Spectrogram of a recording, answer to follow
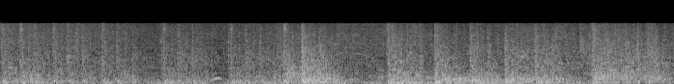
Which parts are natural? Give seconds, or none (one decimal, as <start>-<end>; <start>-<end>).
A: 0.0-3.8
